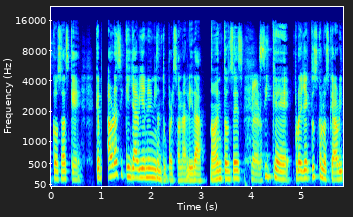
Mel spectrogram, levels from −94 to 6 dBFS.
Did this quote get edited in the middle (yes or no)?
yes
